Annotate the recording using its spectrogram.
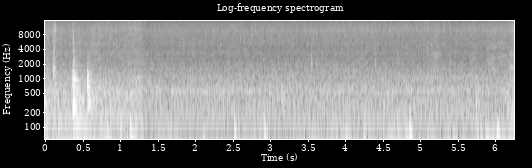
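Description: Near silence: room tone, with a few faint clicks in the first second and a couple of tiny ticks later.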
